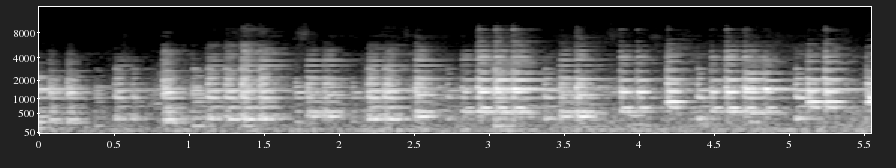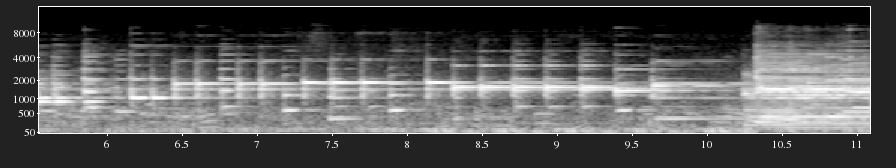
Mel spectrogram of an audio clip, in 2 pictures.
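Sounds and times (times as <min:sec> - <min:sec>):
grand piano melody: 0:00.0 - 0:11.0.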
